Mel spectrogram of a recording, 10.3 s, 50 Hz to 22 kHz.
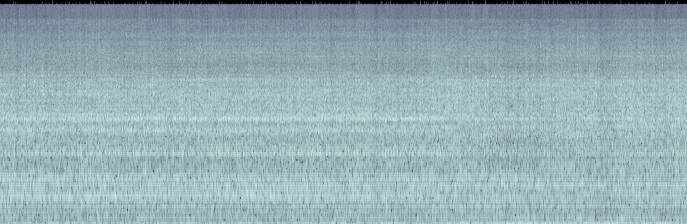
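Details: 2019 Kia Sedona 3.3 V6, about 70,000 miles, after oil leak fix and oil refill: steady, even idle with no knocks, ticks or misses; engine healthy and dry.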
